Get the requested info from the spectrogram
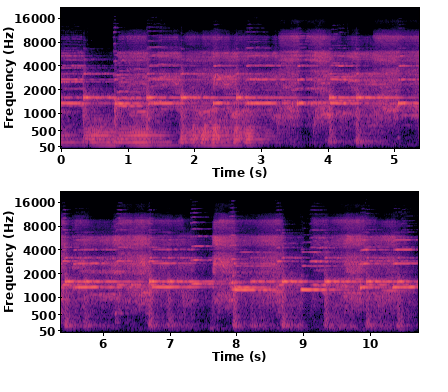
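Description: Contemporary chamber ensemble playing: high, held flute-like tones alternating between two close pitches over a hissing, airy texture broken by short irregular noise strokes. Low sustained notes underneath drop out about three seconds in.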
